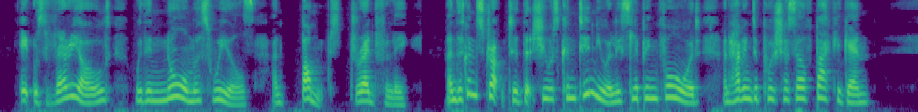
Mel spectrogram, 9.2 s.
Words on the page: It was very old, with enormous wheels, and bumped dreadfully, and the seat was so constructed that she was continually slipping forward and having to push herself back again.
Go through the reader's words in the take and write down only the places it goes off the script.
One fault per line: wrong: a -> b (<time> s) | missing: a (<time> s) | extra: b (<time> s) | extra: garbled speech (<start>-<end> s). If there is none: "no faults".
missing: seat was so (4.6 s)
